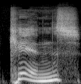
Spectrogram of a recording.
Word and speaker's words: Kinz: Um, so kins and that's spelled k i n z. And that's kind of like you're my kin.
